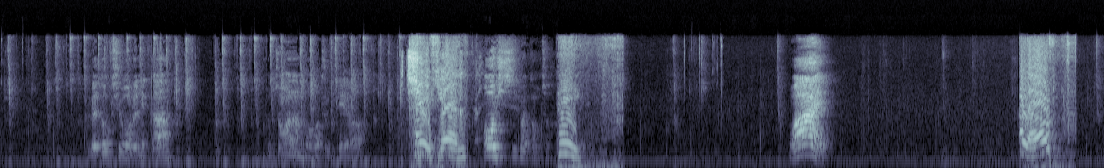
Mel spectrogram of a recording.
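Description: A young man talks with animation into a close microphone, at times shouting.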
